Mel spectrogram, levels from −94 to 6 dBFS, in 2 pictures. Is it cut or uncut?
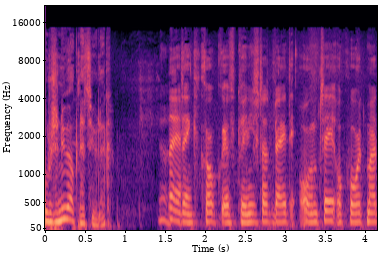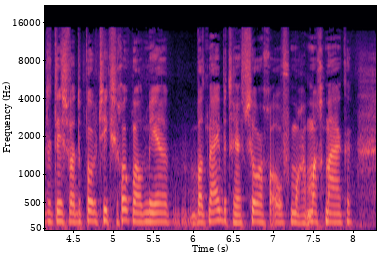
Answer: cut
